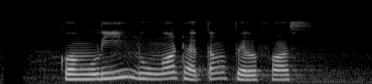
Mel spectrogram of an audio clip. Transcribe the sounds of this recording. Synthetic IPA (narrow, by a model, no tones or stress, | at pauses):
ɡ̥ɔŋliluŋɔɖ̥ä̤t̪əŋb̥ɛlfɔs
